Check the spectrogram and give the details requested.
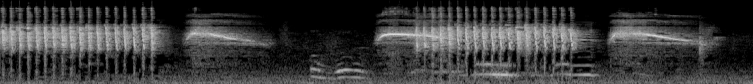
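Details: Bar-winged prinia singing vigorously in Majalengka as a tutor recording: a rapid buzzing trill, then a high sliding whistle, another long rattle and a further whistle, with soft lower chirps from another source in between.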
